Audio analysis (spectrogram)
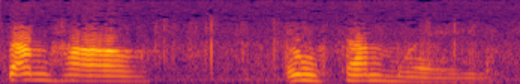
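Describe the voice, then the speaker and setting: Taking it slowly with a lowish voice, an actress portrays a firm, devout and hopeful wife and mother, exhorting earnestly and formally in an old-time religious radio drama. The mood is resolute yet consoling, and the audio is noisy, tinny and band-limited.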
